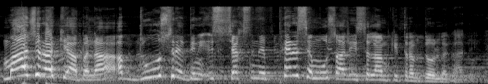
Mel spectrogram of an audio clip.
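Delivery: ordinary talk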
